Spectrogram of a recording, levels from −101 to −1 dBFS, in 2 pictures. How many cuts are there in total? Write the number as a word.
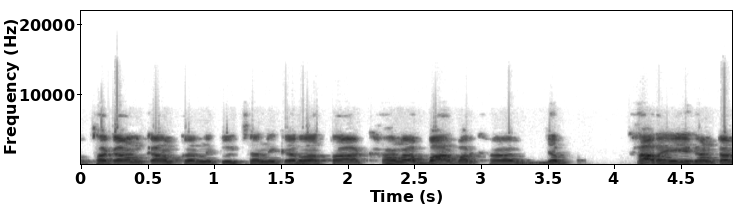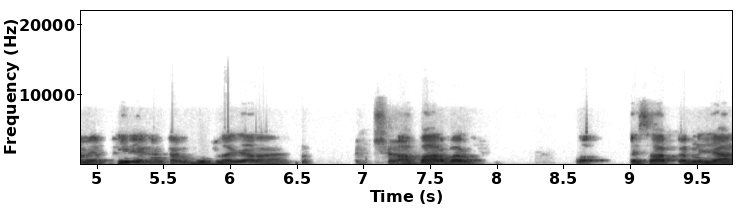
zero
